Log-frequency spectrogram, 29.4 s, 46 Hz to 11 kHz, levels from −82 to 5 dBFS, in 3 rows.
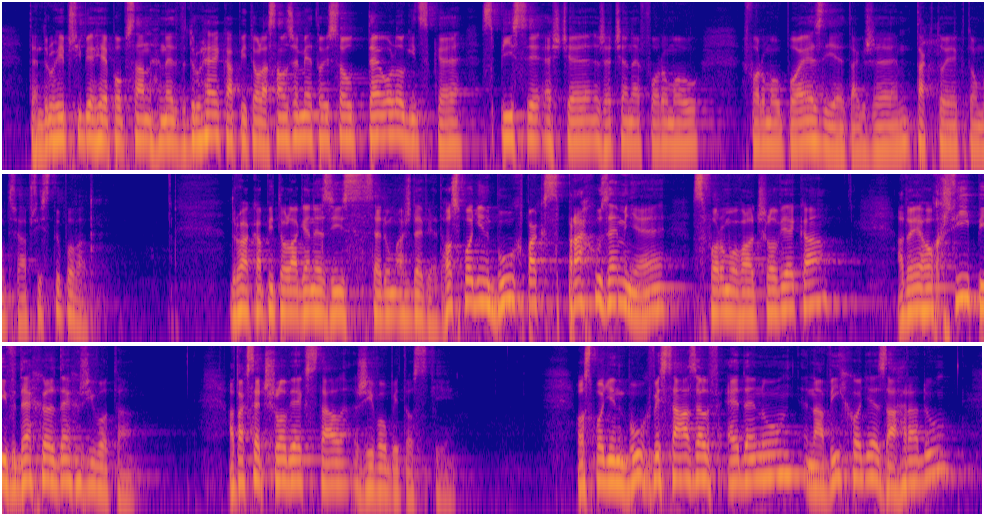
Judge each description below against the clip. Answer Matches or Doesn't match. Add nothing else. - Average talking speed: Matches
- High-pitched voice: Doesn't match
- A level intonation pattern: Doesn't match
